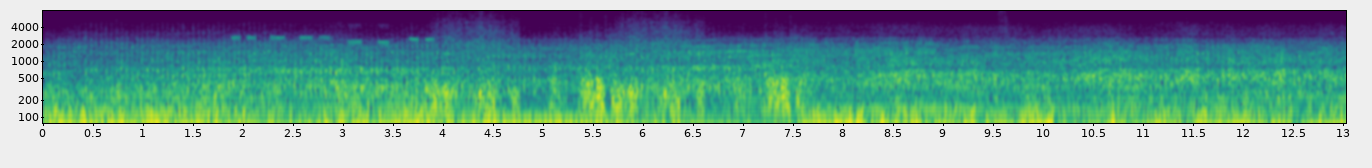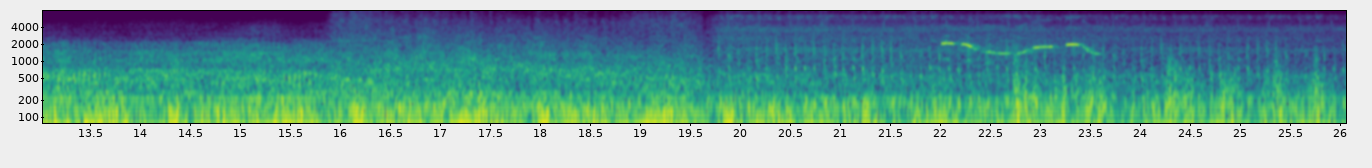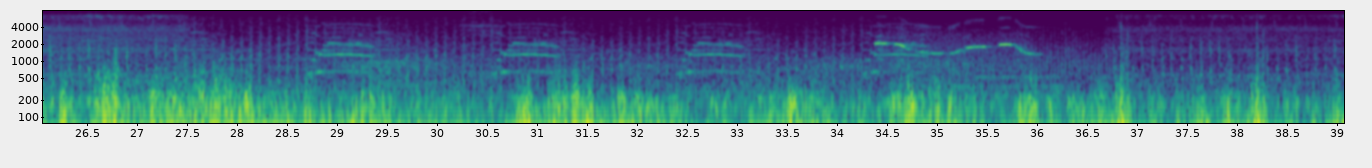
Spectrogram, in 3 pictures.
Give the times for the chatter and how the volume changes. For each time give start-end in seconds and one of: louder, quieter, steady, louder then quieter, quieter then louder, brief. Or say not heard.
not heard.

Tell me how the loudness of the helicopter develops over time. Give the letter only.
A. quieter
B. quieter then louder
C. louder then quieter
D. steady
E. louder
A.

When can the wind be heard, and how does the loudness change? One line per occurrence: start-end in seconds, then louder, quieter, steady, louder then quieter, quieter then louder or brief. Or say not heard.
0.0-39.0 quieter.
